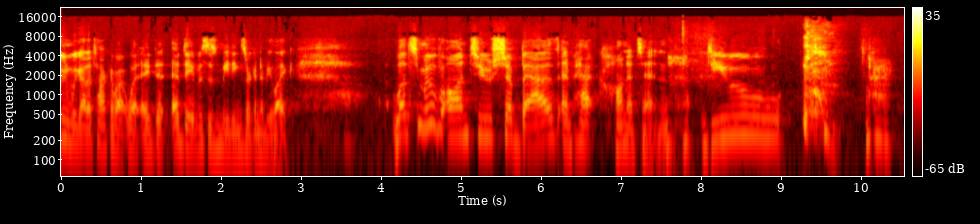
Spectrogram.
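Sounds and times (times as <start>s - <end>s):
speech: 0.0s - 3.4s, 4.2s - 10.5s
person coughing harshly: 9.3s - 10.4s.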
